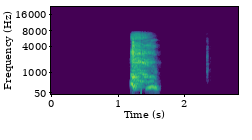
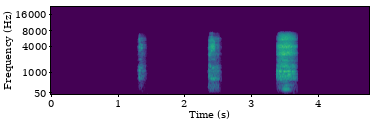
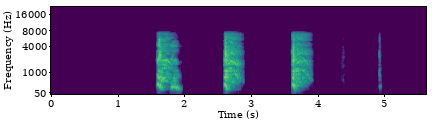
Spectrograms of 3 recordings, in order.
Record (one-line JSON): {"cough_length": "2.8 s", "cough_amplitude": 25771, "cough_signal_mean_std_ratio": 0.24, "exhalation_length": "4.8 s", "exhalation_amplitude": 4058, "exhalation_signal_mean_std_ratio": 0.21, "three_cough_length": "5.6 s", "three_cough_amplitude": 20225, "three_cough_signal_mean_std_ratio": 0.26, "survey_phase": "alpha (2021-03-01 to 2021-08-12)", "age": "18-44", "gender": "Female", "wearing_mask": "No", "symptom_none": true, "symptom_onset": "2 days", "smoker_status": "Ex-smoker", "respiratory_condition_asthma": false, "respiratory_condition_other": false, "recruitment_source": "REACT", "submission_delay": "2 days", "covid_test_result": "Negative", "covid_test_method": "RT-qPCR"}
